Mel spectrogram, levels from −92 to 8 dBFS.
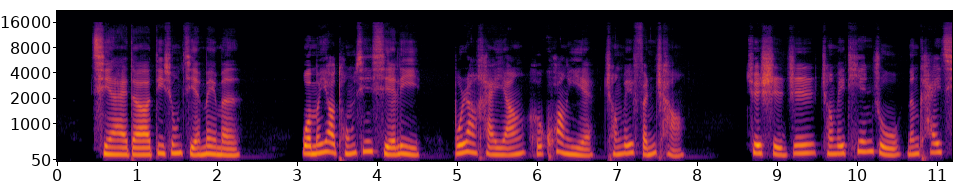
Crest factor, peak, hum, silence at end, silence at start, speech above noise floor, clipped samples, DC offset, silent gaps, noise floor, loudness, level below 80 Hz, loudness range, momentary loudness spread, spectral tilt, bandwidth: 18 dB; -6 dBFS; none; 0 s; 0.45 s; 56 dB; under 0.1%; under 0.1%; none; -79 dBFS; -24 LUFS; -60 dBFS; 3 LU; 11 LU; -5.5 dB/octave; 15 kHz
